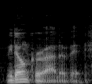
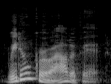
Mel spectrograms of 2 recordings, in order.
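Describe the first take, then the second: First: Said in the usual way. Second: Don't rises high; stress on don't. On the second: Real, not acted. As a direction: lean on don't. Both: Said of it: "repeats for emphasis".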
